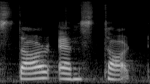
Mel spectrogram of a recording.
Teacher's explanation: Standard English has lost the pronunciation of R following vowels in words like star and start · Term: post-vocalic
